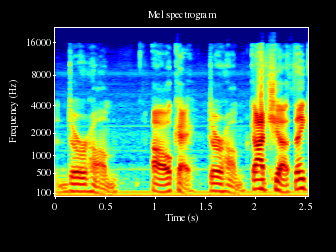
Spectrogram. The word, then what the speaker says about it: Durham: missed my house also Durham is pronounced like uh Durham oh okay Durham gotcha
